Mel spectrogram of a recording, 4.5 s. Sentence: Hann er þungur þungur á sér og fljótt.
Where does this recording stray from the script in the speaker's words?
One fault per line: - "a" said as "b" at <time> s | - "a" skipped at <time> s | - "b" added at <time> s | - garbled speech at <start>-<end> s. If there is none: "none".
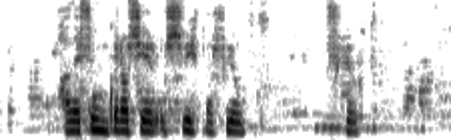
- "þungur" skipped at 1.2 s
- "svitnar" added at 1.7 s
